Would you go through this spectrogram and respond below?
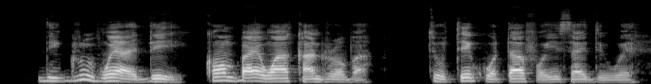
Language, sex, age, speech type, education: Nigerian Pidgin, male, 30-45, spontaneous, tertiary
